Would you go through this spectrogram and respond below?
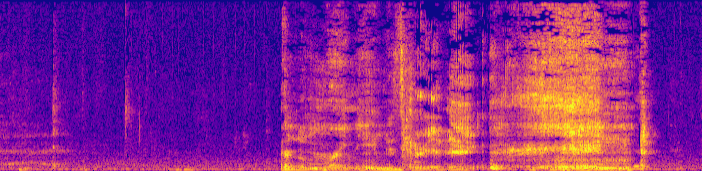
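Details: A long, loud, rumbling burp lasting a few seconds, with faint voices in the background, from someone burping their name and ABCs on request; burping.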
